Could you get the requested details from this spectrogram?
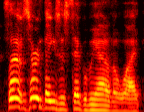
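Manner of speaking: ordinary talk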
